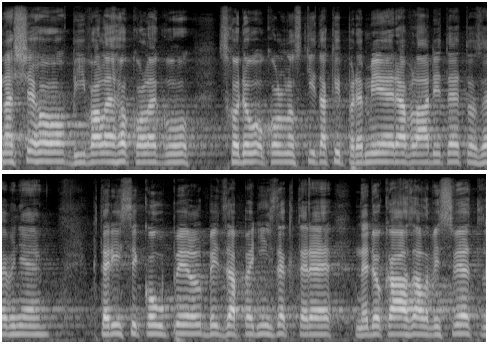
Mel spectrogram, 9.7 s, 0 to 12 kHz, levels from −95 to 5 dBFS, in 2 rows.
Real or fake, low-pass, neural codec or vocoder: real; 10.8 kHz; none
